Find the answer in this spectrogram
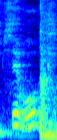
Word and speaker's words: Pierroz: On dit Pierro. Pierro. Ouais. OK. Comme le prénom en fait en tuas un en Suisse on ne prononce pas les dernières lettres.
